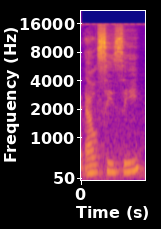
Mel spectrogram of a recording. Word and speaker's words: Elsie Sze: thing about my name lcz that's how it's pronounced and people think it must be Library related LC sounds like Library of Congress working in the library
